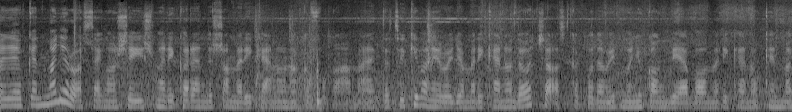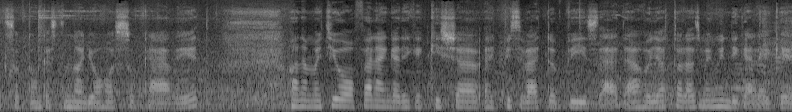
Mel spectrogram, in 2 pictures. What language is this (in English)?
Hungarian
